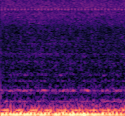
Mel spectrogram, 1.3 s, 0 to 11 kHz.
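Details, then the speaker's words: 2007 Ford Fiesta 1.4 TDCi diesel idling with number two injector unplugged: deep lumpy, pulsing idle, car vibrating, sounds the same as before; owner suspects bad number two injector, wiring or ECU, unconfirmed. "uh still running lumpy um yeah the car's vibrating still sounds pretty much the same as it was before"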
